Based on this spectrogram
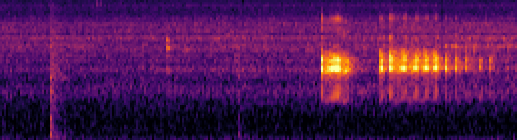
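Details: A ptarmigan, a chicken-sized grouse of high mountains and the Arctic, gives two harsh, frog-like grating croaks, the second breaking into a short stuttering rattle, after a few seconds of near silence.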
